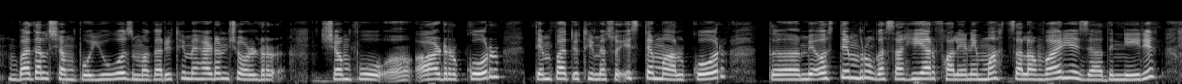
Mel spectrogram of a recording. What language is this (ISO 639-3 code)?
kas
